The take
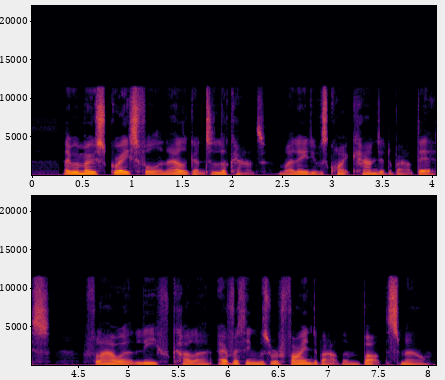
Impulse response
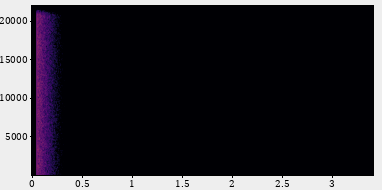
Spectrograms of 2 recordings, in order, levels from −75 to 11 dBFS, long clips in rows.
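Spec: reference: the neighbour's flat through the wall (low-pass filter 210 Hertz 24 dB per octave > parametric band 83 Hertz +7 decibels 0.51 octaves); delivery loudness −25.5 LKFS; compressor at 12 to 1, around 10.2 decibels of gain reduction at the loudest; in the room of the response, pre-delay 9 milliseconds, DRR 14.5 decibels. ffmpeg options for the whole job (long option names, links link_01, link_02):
-filter_complex "[0:a]acompressor=threshold=-19dB:ratio=12,asplit=2[link_01][link_02];[1:a]atrim=start_sample=2205,adelay=9[link_03];[link_02][link_03]afir=irnorm=-1:irlink=0,volume=-19dB[link_04];[link_01][link_04]amix=inputs=2:normalize=0,lowpass=frequency=210:width=0.5412,lowpass=frequency=210:width=1.3066,equalizer=frequency=83:width_type=o:width=0.51:gain=7,volume=5dB"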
